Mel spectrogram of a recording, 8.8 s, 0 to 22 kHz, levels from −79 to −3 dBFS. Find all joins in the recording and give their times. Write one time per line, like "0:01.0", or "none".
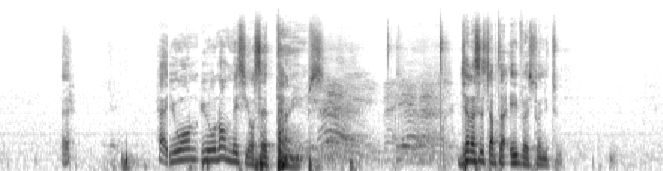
0:05.3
